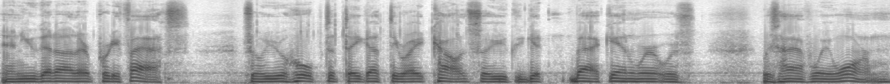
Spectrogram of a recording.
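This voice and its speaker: Speaking with a Midwestern US accent, a man talks at a fairly slow pace in a monotone, flat intonation. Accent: US Midwest. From Iowa. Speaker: war veteran. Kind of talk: oral history interview. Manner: halting.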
